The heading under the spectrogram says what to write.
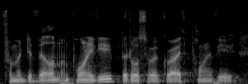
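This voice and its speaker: A man speaks with an Australian accent in a very deep, low pitch. His pitch varies in an ordinary way, and the background is quiet. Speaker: mining company executive. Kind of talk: investor presentation. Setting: conference stage with audience. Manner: halting, many fillers and restarts.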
